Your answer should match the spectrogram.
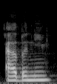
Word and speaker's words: Albany: Habe ich das richtig ausgesprochen, Albany? Albany, Albany. ja.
